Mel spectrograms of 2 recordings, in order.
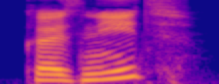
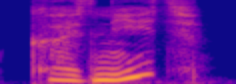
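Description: First: Threatening question. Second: Surprised echo. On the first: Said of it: "И вот что мне теперь". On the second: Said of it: "переспросила я". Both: Acted.

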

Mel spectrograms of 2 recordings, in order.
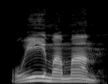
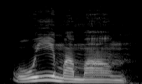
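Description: First: Mock-French son's answer; French-tinged reply. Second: Slow, resigned sigh; weary, dragged-out answer; sighing reply. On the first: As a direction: faux French politeness. Сын отвечает матери по-французски. (галантный французский тон) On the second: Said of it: "со вздохом ответил". (со вздохом, устало) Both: A narrator's reading.

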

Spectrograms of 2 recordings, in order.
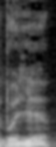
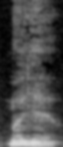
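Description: First: "Molière" turned into Volière, first sound V; mistaken name. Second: "Molière" with its initial M, higher in pitch; higher correcting "Molière", M not V; name correction. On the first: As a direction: slip a V in place of the M of "Molière". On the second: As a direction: cut in with "Molière" starting clearly on M. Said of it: "continua monsieur Molière". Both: Acted.

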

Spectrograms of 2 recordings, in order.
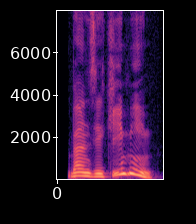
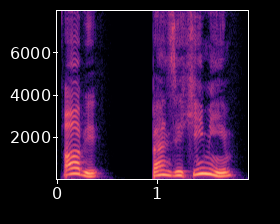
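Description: First: Put-on a young girl's curious question, lightly raised; a hint of childlike curiosity; naive wonder. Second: Put-on higher, eager girlish question to her brother; eager repeat to brother. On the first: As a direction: ask it with innocent curiosity. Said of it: "öyle saf bir merakla sordu". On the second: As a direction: press him for an answer, innocently. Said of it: "diye Gagin'e sordu". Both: A narrator's reading.

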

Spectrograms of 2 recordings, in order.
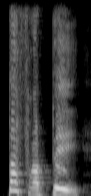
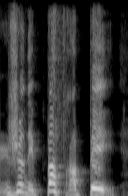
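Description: First: "pas frappé" repeated even louder and higher; louder repetition. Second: "pas" stressed, slow and louder, falling at the end; insistent denial. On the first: Accused man repeats his denial, higher and much louder. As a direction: push "pas" harder in the repetition. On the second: Accused man insists he never struck, slow and louder. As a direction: drag out "Je n'ai pas frappé" with weight on "pas". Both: A narrator's reading. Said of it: "répétait infatigablement".

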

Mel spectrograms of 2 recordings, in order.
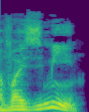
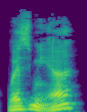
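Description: First: "возьми" settled with a falling tone; firm, loving, falling "возьми"; devoted firm insistence. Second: Gentle pleading with a rising "возьми, а?"; coaxing, rising on the final "а"; eager pleading offer. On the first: (твёрдо и нежно, с понижением) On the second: (умоляюще, с подъёмом на «а?») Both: A narrator's reading. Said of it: "такая готовность, такая любовь".

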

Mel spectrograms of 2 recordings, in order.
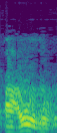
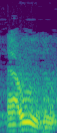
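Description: First: أعوذ opening on a thick dark a; full-mouthed back a starting أعوذ; wrongly heavy hamza. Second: أعوذ opening on a thin a; light hamza. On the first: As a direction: thicken the first vowel of أعوذ. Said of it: "ولا تقل". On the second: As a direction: keep the first vowel of أعوذ light. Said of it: "قل". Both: Shown as a demonstration.

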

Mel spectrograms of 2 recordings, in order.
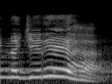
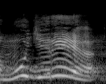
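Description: First: مجريها with "ma" at the start and a leaning "ree-ha"; fatha and imala. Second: مجريها with "mu" at the start and a leaning "ray-ha"; damma and imala. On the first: Teacher showing students a Quranic reading, مجريها with fatha and imala. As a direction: say مجريها as "maj-RAY-ha". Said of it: "بفتح الميم والإمالة". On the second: Teacher contrasting the second reading, مجريها with damma and imala. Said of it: "وقرئت بضم الميم والإمالة". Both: Shown as a demonstration.

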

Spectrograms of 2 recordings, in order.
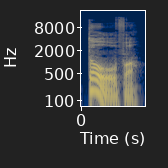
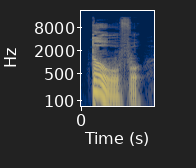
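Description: First: Put-on 豆腐 the old Beijing way, second syllable reduced and neutral; Beijing local pronunciation. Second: 豆腐 in careful Putonghua, second syllable kept a clear fu; standard Mandarin pronunciation. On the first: Lecturer shows how Beijingers say it, 豆腐 with a slack last syllable. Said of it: "一定得说成豆腐". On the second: Lecturer shows listeners the standard reading, 豆腐 with a clear fu. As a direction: say 豆腐 the textbook Putonghua way. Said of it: "普通话应该念成豆腐". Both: Shown as a demonstration.

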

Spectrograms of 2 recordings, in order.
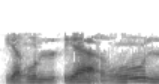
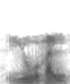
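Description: First: يغل drawn out as "yaghull", with u after the ghayn; damma on the ghayn. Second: يغل said as "yughal", opening on "yu"; damma on the ya. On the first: Teacher repeats the variant reading, يغل as a slow "yaghull". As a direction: say يغل slowly, "ya" then a long "ghull". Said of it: "وضم الغين". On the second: Teacher contrasts the other reading, يغل as "yughal". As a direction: say يغل with u after the ya and a after the ghayn. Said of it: "وقرئ بضم ال-، الياء". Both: Shown as a demonstration.

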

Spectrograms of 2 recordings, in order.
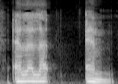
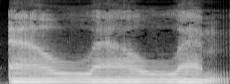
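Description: First: "L L M" as el-la-la, then a separate em; quick la-la, then detach the em in "L L M"; broken mispronunciation. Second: "L L M" stretched as el-lel-lem without a break; slow linked demo. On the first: Teacher showing students what to avoid, "L L M" broken before em. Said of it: "所以不是L L M这样". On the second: Teacher modelling the correct linking, slow joined "L L M" as el-lel-lem. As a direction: link each letter of "L L M" very slowly. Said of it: "而是L L M". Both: Shown as a demonstration.

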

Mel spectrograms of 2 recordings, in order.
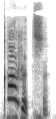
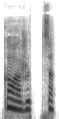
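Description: First: Coy admission. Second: Smiling through tears. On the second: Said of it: "улыбнулась я сквозь слёзы". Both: A narrator's reading.

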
